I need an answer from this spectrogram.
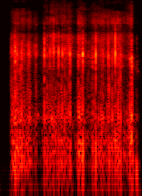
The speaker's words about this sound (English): Get out of here. I'm ripping this up. And I'm going to throw it in that fireplace.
